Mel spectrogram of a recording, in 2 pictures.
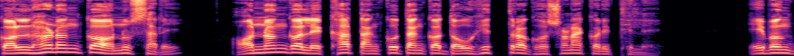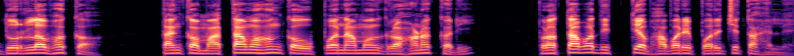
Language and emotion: Odia, neutral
